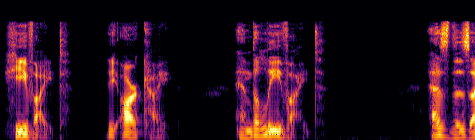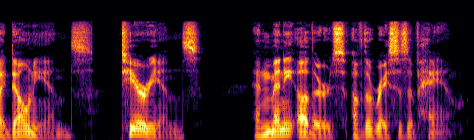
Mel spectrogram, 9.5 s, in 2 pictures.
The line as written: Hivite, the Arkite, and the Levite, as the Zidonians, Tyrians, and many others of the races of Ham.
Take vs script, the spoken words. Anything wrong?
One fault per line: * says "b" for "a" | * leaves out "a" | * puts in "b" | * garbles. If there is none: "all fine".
all fine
